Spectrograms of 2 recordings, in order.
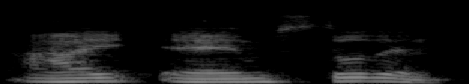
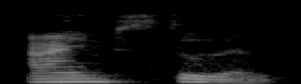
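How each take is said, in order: First: I am is said as two full words. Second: I am is shortened into one syllable. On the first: The speaker calls it wrong. "En vez de que digamos I am student" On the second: The speaker calls it right. "nosotros vamos a decir I'm"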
